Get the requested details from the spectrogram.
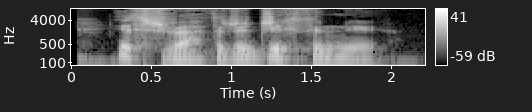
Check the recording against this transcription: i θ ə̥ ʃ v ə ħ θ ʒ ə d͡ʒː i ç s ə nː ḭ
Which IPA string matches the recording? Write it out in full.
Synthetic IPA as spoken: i θ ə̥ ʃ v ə ħ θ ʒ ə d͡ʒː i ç θ ə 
